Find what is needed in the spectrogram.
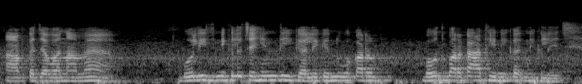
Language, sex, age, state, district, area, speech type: Maithili, female, 60+, Bihar, Madhepura, urban, spontaneous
